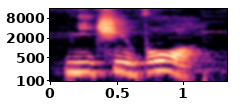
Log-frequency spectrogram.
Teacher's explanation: in the word ничего we write g, but we pronounce it as v.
